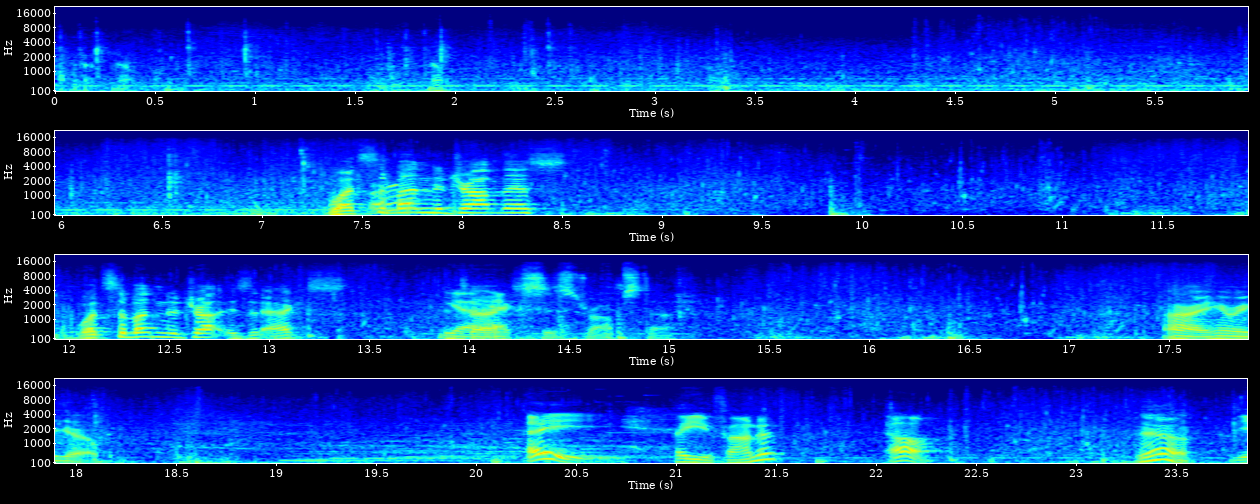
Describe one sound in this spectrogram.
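Water splashes gently as a swimmer strokes through it.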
